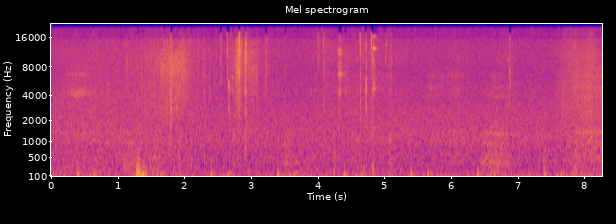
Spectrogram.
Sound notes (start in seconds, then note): 2.1 leaves rustle; 2.1 nervous breathing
